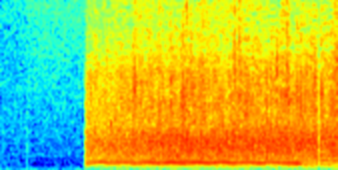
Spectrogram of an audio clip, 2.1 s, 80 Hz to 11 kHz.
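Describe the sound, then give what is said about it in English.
A Republican crowd at a political speech cheers and applauds. After a brief near-silent moment, the clapping and cheering burst in and hold steady and loud to the end. “he says that he wants to cut off welfare for immigrants for 5 years, and the entire Republican crowd goes insane”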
